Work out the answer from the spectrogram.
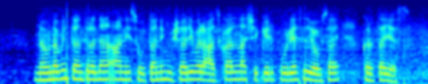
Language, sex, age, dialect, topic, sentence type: Marathi, female, 18-24, Northern Konkan, banking, statement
